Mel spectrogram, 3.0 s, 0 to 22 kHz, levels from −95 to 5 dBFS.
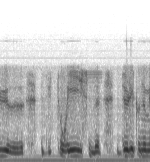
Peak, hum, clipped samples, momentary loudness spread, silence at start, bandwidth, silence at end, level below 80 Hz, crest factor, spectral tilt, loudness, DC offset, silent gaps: -8 dBFS; none; under 0.1%; 13 LU; 0 s; 4.4 kHz; 0 s; -42 dBFS; 14 dB; -7 dB/octave; -22 LUFS; under 0.1%; none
